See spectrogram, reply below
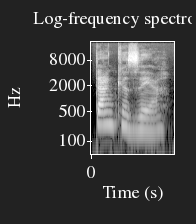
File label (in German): "Danke sehr", German; thank you in german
